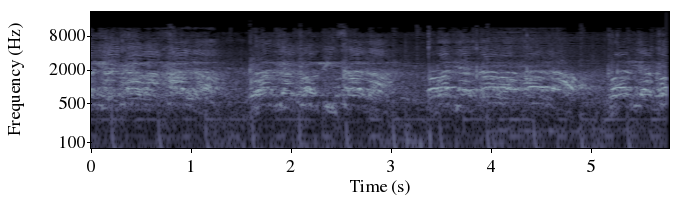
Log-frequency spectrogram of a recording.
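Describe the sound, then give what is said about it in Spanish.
A large crowd of strike marchers in Cantabria, Spain, chants in loud, rhythmic unison, shouting their demands in repeated bursts with a steady cadence, the massed voices swelling and dipping with each phrase, on a midday march from Hospital Valdecilla to the Government Delegation that blocks city-centre traffic. “Así sonaban sus reivindicaciones.”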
